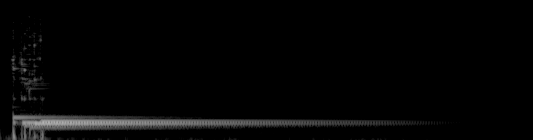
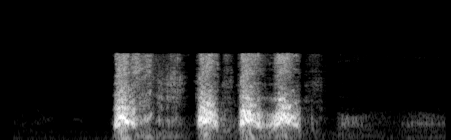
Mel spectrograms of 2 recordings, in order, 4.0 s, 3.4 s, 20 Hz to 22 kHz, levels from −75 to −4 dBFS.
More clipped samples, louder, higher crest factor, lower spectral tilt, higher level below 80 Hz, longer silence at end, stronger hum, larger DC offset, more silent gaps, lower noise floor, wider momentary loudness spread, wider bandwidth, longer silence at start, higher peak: second, under 0.1% vs 0.1%; second, -37 LUFS vs -12 LUFS; about the same, 16 dB vs 16 dB; first, -5.5 dB/octave vs -3.5 dB/octave; second, -64 dBFS vs -46 dBFS; about the same, 1.25 s vs 1.15 s; neither; neither; neither; first, -83 dBFS vs -69 dBFS; first, 23 LU vs 15 LU; first, 15 kHz vs 5.4 kHz; second, 0.1 s vs 0.85 s; second, -24 dBFS vs 0 dBFS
